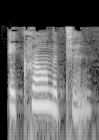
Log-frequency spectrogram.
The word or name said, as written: achromatin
